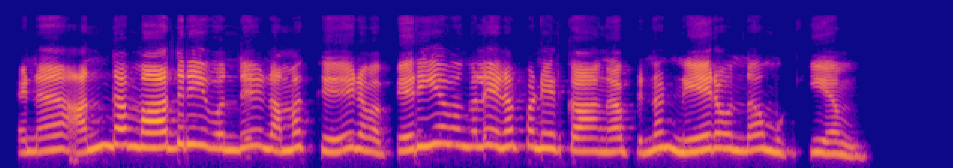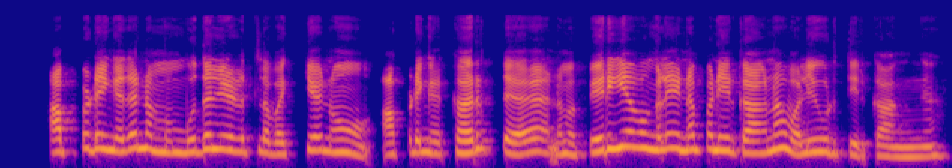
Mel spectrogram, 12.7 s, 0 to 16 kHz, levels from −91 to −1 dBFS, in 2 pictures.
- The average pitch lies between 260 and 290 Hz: Yes, very high, 275 Hz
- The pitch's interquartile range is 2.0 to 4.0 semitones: No, average, 4.4 semitones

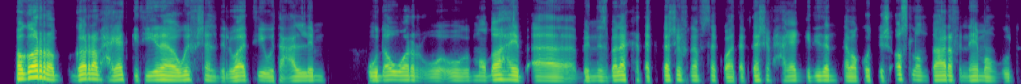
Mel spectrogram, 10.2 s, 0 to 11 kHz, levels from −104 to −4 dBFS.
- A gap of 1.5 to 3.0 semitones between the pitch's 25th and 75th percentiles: Yes, narrow, 2.6 semitones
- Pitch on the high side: No, low, 115 Hz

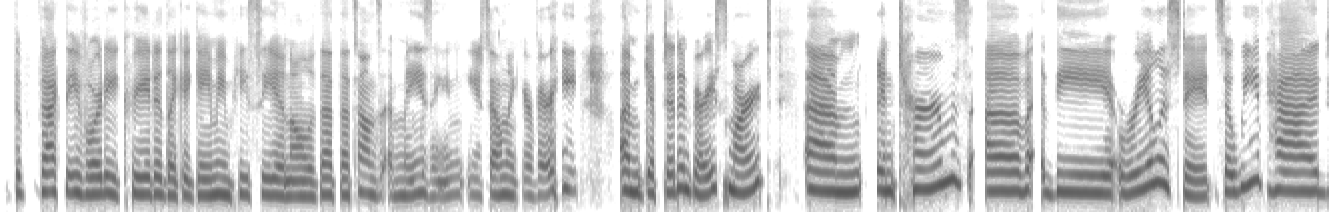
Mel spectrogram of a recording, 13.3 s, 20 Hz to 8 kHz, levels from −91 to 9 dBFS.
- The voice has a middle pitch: No, high, 210 Hz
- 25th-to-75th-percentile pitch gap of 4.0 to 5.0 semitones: No, average, 3.5 semitones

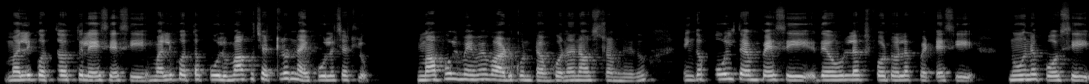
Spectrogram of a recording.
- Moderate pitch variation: No, narrow, 2.0 semitones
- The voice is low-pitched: No, high, 205 Hz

